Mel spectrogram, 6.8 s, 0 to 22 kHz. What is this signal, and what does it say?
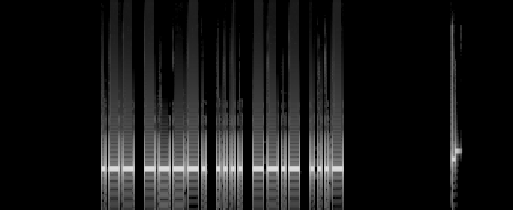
Morse code, heard as a keyed tone, about 25 wpm, 700 Hz. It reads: W9HQV
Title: USA Call Signs Repeated 2x 25wpm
